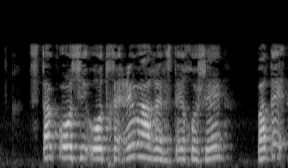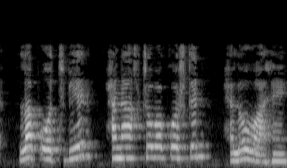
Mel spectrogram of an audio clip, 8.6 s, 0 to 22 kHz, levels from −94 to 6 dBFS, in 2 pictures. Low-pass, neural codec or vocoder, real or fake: 7.2 kHz; none; real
